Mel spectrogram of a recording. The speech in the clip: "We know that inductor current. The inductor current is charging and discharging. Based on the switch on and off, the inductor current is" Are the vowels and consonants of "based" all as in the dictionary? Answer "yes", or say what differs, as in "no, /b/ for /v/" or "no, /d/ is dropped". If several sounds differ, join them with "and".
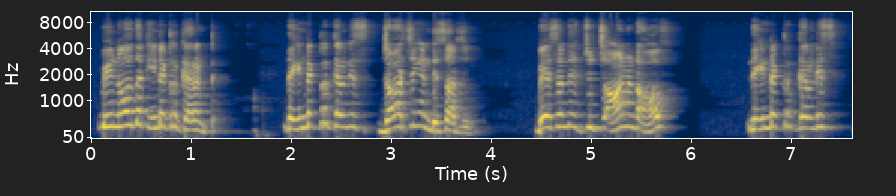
no, /t/ is dropped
